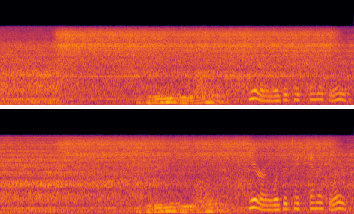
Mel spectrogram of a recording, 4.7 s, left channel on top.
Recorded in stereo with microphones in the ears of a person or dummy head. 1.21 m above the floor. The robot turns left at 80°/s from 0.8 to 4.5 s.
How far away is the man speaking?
About 8 m.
